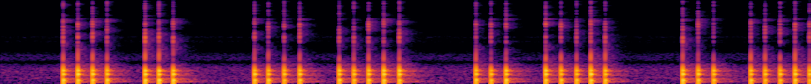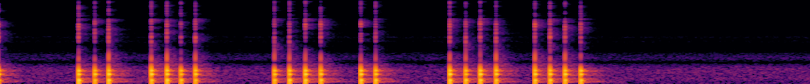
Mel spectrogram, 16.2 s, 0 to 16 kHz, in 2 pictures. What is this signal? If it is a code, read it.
Tap code, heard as knocks on a wall, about 7 knocks a second. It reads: SUPPORT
